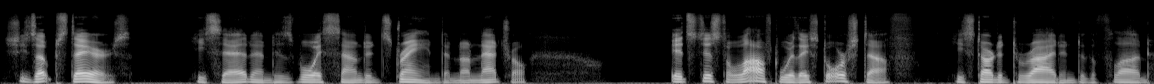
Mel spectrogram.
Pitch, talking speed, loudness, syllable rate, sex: 105 Hz, 135 wpm, -20 LUFS, 4.0 syllables/s, male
